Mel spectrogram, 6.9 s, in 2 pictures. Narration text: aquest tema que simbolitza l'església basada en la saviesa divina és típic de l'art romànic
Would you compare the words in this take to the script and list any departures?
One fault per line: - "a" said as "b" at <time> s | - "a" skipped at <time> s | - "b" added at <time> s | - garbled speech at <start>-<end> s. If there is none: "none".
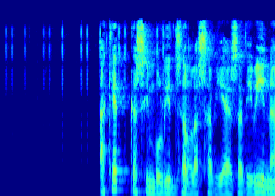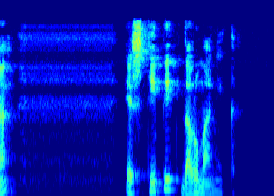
- "tema" skipped at 1.6 s
- "l'església basada" skipped at 2.3 s
- "l'art" skipped at 5.9 s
